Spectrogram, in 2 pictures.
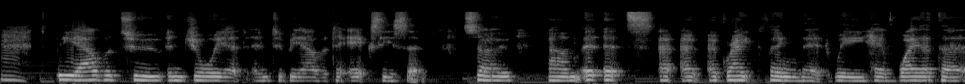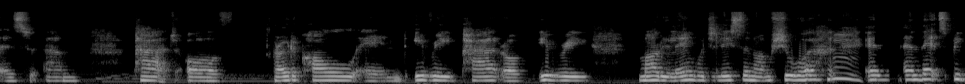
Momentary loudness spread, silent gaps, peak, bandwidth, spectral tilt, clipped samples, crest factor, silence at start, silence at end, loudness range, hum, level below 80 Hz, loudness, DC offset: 11 LU; none; -14 dBFS; 12.5 kHz; -5 dB/octave; under 0.1%; 16 dB; 0 s; 0 s; 4 LU; none; -68 dBFS; -29 LUFS; under 0.1%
